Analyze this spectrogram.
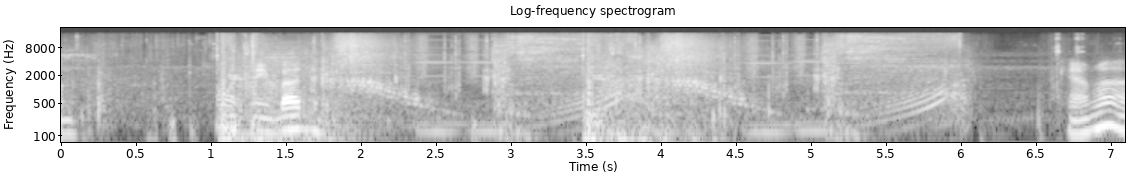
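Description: A ray gun fires sweeping electronic blasts.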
